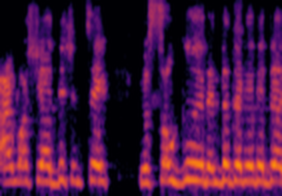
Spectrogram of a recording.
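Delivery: put-on French-sounding accent. Retelling a director's praise of an audition tape: imitating Guillermo's accent. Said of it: "I sound French".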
